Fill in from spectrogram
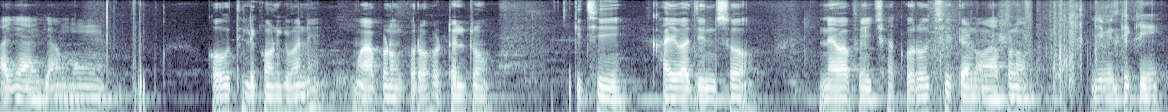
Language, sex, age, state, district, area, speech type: Odia, male, 30-45, Odisha, Koraput, urban, spontaneous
